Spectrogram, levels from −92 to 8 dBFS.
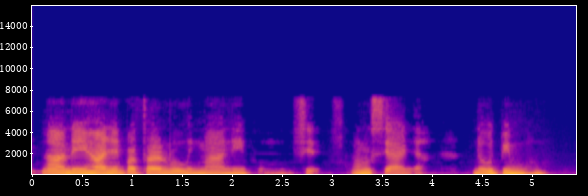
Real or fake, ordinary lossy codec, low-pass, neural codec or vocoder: fake; none; 7.2 kHz; codec, 16 kHz, 0.5 kbps, FunCodec, trained on LibriTTS, 25 frames a second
